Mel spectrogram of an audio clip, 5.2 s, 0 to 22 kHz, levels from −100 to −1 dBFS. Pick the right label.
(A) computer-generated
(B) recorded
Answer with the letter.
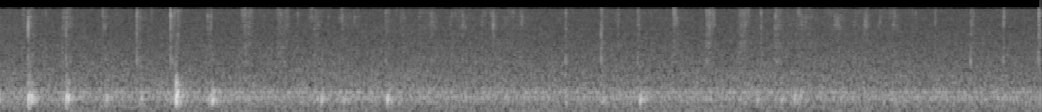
B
